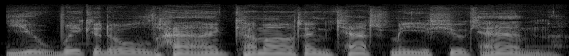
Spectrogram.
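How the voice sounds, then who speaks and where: A man's voice: a little high, animated, moderate pace, dark tone, no echo, pitched above the performer's own voice. Man playing a brash, bossy, reckless boy. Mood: taunting. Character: bossy, reckless village boy taunting a witch.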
